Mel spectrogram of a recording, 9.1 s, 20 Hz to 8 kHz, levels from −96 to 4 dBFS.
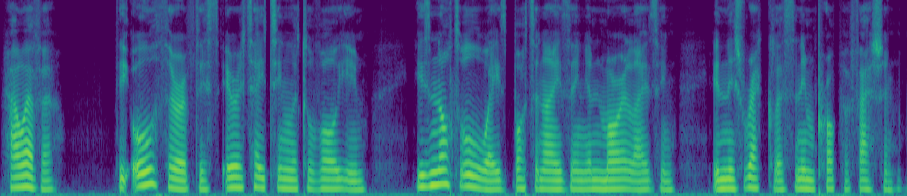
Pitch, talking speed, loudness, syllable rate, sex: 145 Hz, 130 wpm, -19 LUFS, 5.2 syllables/s, female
